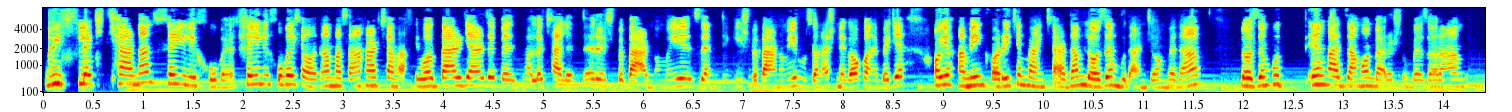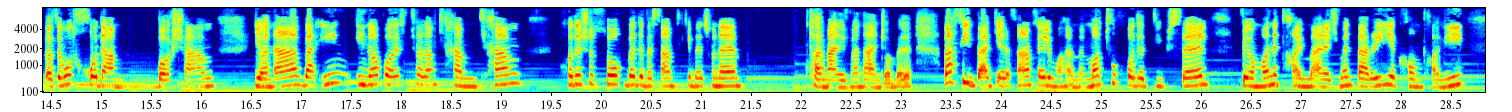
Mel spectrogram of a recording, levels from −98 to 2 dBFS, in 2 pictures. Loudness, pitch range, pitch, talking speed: -17 LUFS, 215-270 Hz, 240 Hz, 175 wpm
